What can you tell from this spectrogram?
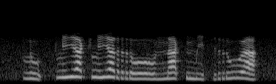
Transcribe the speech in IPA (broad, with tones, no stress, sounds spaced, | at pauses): p l u˨˩ ʔ p l i˥˩ a̯ k l i˥˩ a̯ r oː˧ n a˦˥ k̚ m i˨˩ t̚ r u˥˩ a̯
